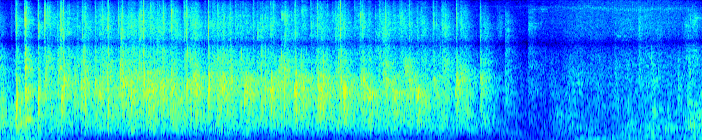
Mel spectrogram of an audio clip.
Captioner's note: applause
